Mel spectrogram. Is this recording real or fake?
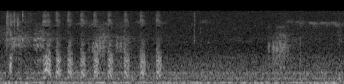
real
